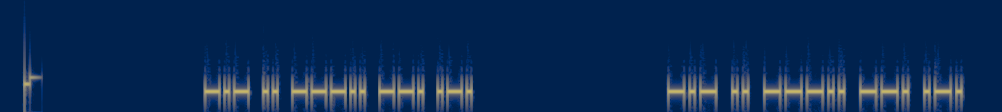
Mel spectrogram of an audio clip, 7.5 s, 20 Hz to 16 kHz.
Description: Morse code, heard as a keyed tone, about 29 wpm, 700 Hz. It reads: KI8GR KI8GR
